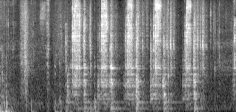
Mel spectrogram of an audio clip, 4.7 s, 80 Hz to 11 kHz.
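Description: A 1/2-inch drive ratchet tightens bolts on a BudBuilt LC200 slider in rapid, repeated clicking strokes, close and steady with metallic ratcheting bursts and no talk.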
